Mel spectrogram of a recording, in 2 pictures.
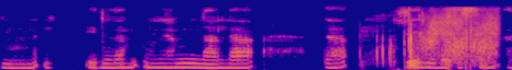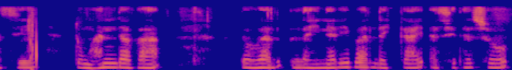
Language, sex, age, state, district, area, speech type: Manipuri, female, 30-45, Manipur, Tengnoupal, rural, spontaneous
